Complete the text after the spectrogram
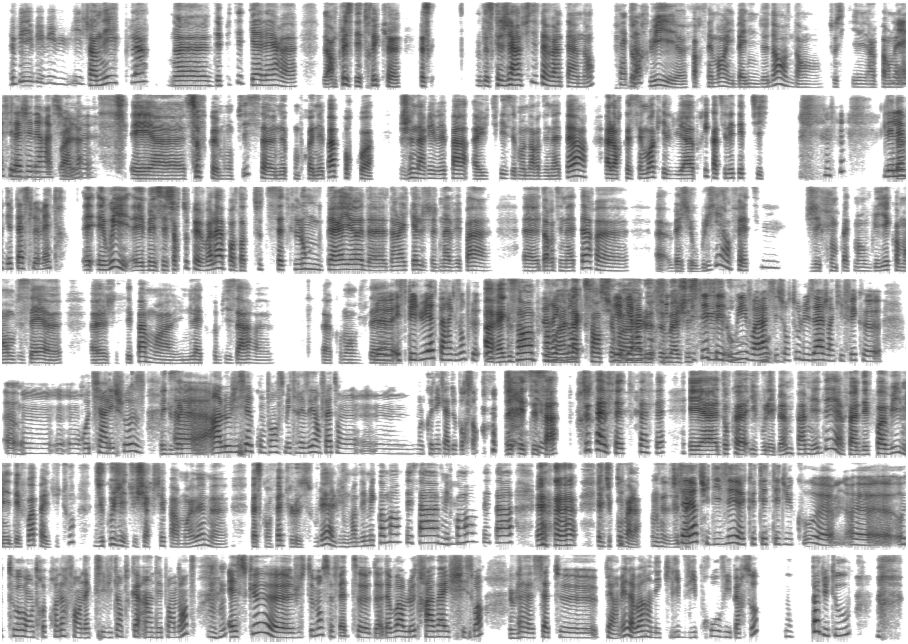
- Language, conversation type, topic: French, podcast, Quelle est ton expérience du télétravail et des outils numériques ?
- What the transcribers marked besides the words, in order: chuckle; "esperluette" said as "espeluette"; chuckle; chuckle; chuckle; chuckle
